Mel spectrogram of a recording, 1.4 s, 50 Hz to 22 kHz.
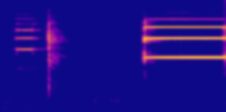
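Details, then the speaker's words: ISDT cell checker with the LiPo low-voltage alarm set to 3.9 V on a 3.7 V pack: sharp high-pitched beeps, two short then one long steady tone, fairly quiet; the low-voltage alarm has tripped. "So there you go. It's not that loud, but loud enough."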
